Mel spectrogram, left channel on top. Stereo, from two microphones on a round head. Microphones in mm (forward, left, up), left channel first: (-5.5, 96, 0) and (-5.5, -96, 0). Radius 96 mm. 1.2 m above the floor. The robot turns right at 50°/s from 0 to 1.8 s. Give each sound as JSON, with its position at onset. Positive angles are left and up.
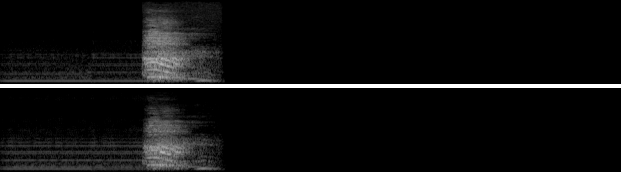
{"t": 1.4, "sound": "a gasp", "side_deg": 65, "distance_m": 0.7}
